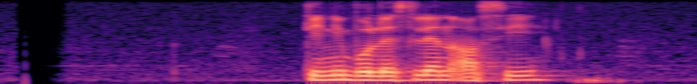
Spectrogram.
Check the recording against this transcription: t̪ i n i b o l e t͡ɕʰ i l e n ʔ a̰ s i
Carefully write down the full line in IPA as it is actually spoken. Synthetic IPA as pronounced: t̪ i n i b o l e t͡ɕʰ i l e n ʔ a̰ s i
